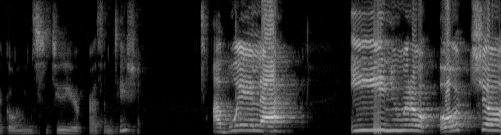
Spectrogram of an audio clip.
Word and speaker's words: abuela: the grandmother yes listen abuela see the U and the e in there making the way sound abuela there in your house abuela that's a good question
